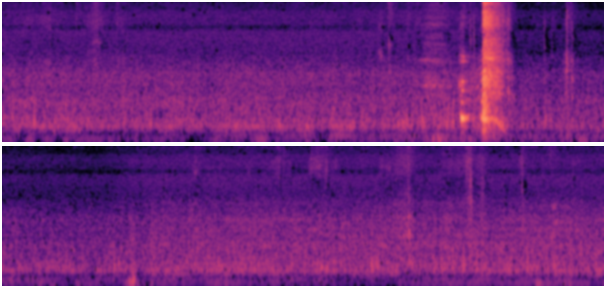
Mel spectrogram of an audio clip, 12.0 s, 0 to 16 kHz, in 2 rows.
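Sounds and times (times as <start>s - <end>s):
person sneezing: 4.5s - 5.1s.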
